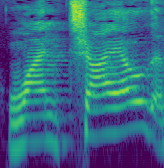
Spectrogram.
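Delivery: ordinary talk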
